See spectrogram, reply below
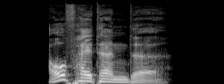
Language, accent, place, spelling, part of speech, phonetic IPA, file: German, Germany, Berlin, aufheiternde, adjective, [ˈaʊ̯fˌhaɪ̯tɐndə], De-aufheiternde.ogg
- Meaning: inflection of aufheiternd: 1. strong/mixed nominative/accusative feminine singular 2. strong nominative/accusative plural 3. weak nominative all-gender singular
